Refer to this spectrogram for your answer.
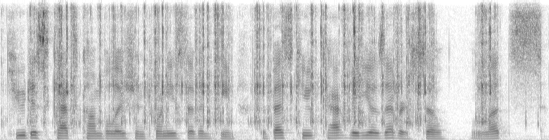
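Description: A woman hosting a reaction video with casual, halting commentary full of short exclamations, on a home recording. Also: extremely low pitch, steady tone. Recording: noisy home recording with clicks.

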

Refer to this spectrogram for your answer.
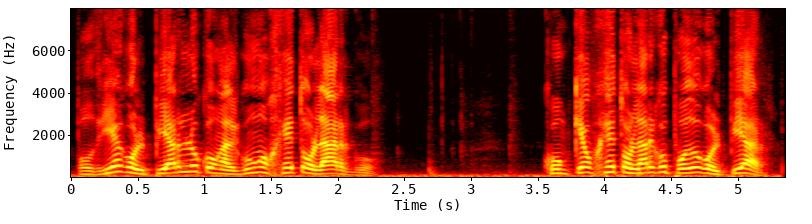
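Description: An excitable man commentating a horror game live for his chat. His voice sits high and swings widely, from hushed nervous asides to panicked yelps. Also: normal speed. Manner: excitable, jumpy, talks to chat. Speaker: streamer.

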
